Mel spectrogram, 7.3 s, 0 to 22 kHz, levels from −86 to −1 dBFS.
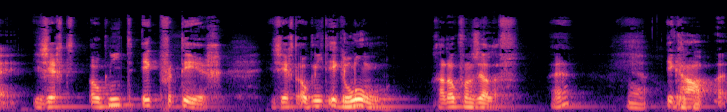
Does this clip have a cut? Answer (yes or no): no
